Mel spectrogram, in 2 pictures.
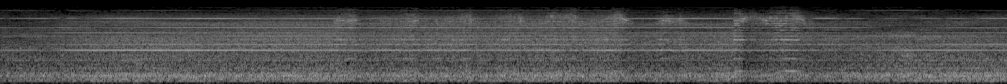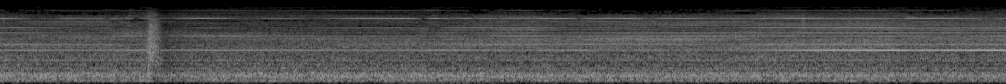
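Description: SMC Tornado 1000 dust collector running steadily, with the high whine of a Gesswein Power Hand 3 carving handpiece spinning a small diamond bit that grinds into the wood as the feathers are thinned. There is a single sharp click about midway.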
